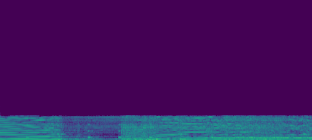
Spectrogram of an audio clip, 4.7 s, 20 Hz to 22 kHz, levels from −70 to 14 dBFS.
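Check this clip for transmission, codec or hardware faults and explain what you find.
No faults found.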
